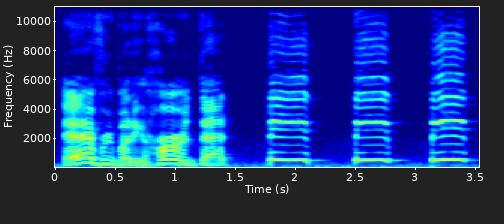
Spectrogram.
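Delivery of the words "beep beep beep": high, loud, evenly spaced beeps; horn beeps. A narrator's reading. Everybody hearing the truck's call, high beeps. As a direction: imitate a little horn. Imitated horn heard by all.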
